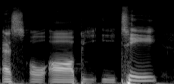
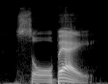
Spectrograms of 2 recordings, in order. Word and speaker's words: sorbet: it's sol and then the second syllable is bae as in how you pronounce the bay of bengal so therefore if you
